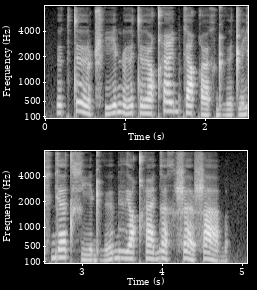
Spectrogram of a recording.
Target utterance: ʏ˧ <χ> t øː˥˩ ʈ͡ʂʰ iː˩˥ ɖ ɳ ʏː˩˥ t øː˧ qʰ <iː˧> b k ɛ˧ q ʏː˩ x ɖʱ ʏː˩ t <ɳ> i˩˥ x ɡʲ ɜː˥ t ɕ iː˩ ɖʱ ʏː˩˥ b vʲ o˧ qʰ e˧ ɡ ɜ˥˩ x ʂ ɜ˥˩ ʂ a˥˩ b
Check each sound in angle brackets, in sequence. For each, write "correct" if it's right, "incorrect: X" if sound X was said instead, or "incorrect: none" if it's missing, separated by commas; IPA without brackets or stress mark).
incorrect: k, incorrect: iː˥, correct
